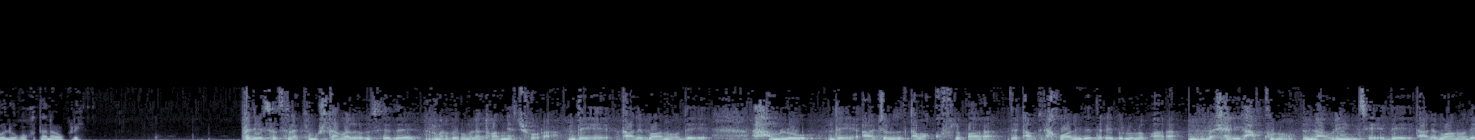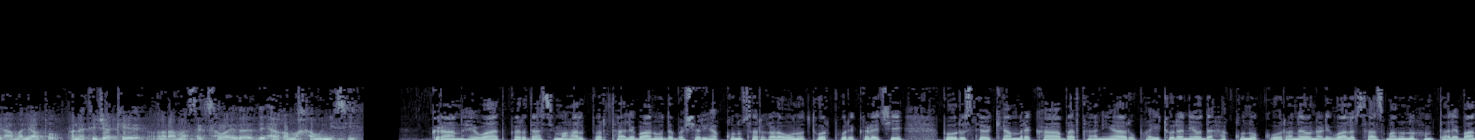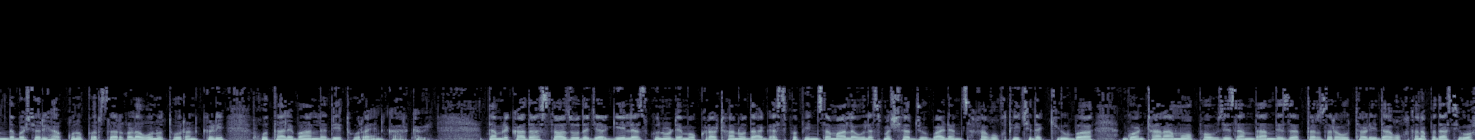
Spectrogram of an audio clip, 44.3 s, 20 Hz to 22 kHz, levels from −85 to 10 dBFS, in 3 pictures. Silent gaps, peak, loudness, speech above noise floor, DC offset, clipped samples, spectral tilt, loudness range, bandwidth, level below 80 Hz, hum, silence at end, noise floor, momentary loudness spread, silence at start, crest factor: none; 0 dBFS; -19 LUFS; 33 dB; under 0.1%; under 0.1%; -6.5 dB/octave; 2 LU; 8.8 kHz; -44 dBFS; none; 0 s; -51 dBFS; 5 LU; 0 s; 18 dB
